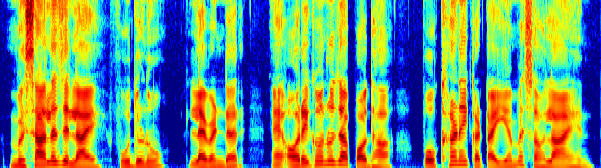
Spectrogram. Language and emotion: Sindhi, neutral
